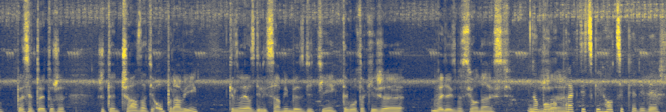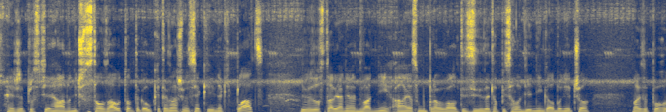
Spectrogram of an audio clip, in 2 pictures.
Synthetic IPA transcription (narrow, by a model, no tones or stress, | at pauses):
pɾɛsɲɛt̪ɔjɛt̪ɔʒɛ | ʒ̥ɛt̪ɛnt͡ʃaznat̪ɪɛʔɔpɾaʋi | kɛzmɛjazɟilisamibɛzɟɛcʰit̪aɡ̚bɔlˠt̪akiːʒɛ | ʋɛɟɛlizmɛsiɦɔnaːjscnɔbɔʒlɛlɔpɾakt̪it͡skiɦɔt͡sikɛd̪iʋɪɛʃɦɛjʒɛpɾɔscɛaːnɔɲɪɛt͡ʃɔ̥sast̪alɔzaʊt̪ɔmt̪aɡɔʊkɛjt̪aɡznaːʃimɛsiɲakiɲɛaki̥ːplat͡s | ɡɟɛzmɛzɔst̪alijaːɲɛʋɪɛmd̪ʋad̪ɲiʔajasɔmupɾaʋɔʋalt̪is̬izacalpiːsalaɟɛɲiːɡalɛbɔɲɪɛt͡ʃɔ | malizmɛpɔɦɔ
